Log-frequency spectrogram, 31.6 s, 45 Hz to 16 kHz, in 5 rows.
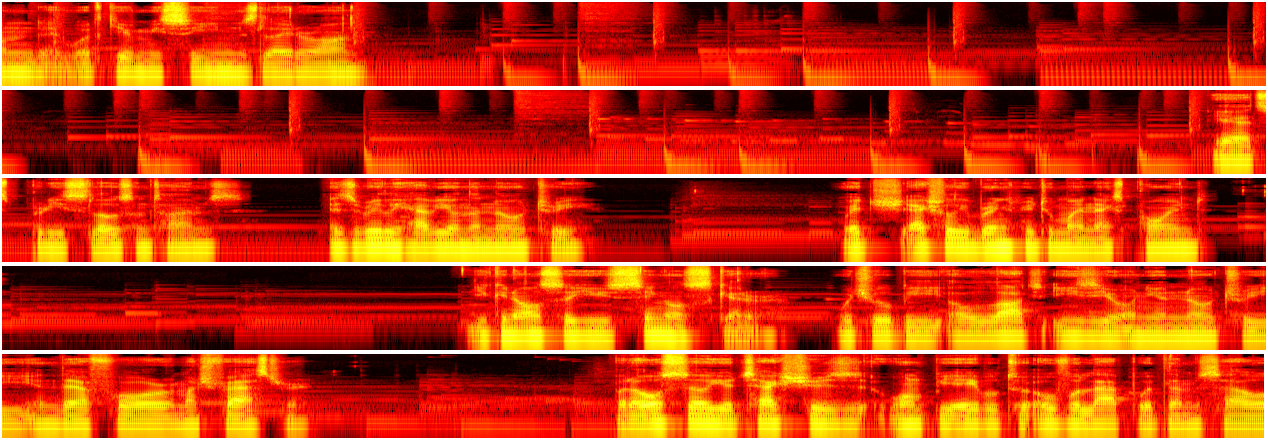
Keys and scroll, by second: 2.9 shift+a, 12.9 shift+a.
